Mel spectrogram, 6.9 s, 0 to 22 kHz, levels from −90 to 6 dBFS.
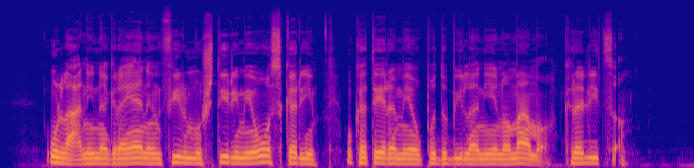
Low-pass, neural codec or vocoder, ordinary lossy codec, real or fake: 19.8 kHz; vocoder, 48 kHz, 128 mel bands, Vocos; none; fake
